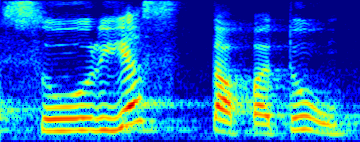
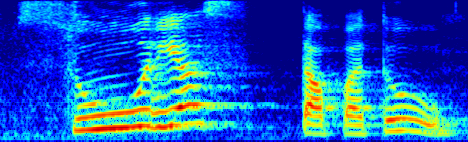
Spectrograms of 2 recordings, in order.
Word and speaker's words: सूर्यस्तपतु: ध्यान रहे सु में दीर्घ उ की मात्रा है, तो वहां पे दीर्घ उ के जैसे ही उच्चारण होना चाहिए, और तपतु में ह्रस्व होने के कारण सिर्फ उसके आधा समय उसे देंगे। सूर्यस्तपतु।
